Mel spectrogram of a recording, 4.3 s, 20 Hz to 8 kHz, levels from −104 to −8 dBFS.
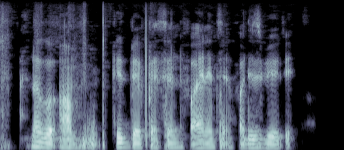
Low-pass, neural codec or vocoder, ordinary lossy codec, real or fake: none; none; none; real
